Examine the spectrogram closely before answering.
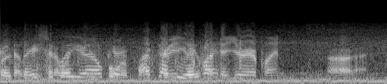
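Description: A young man speaks calmly through a headset microphone.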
